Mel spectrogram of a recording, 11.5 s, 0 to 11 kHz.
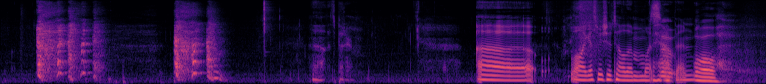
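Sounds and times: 
harsh hacking coughs after smoking from a bong: 0.5 - 1.7, 2.6 - 3.5
speech: 7.2 - 8.0, 8.6 - 11.0.

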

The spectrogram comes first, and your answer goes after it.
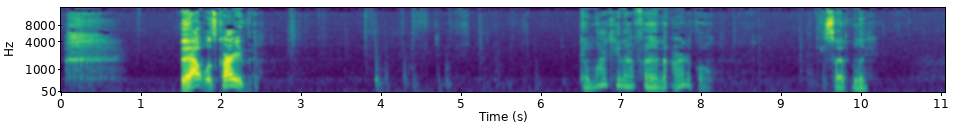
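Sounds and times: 
speech: 1.5 - 2.6, 6.5 - 8.2, 9.6 - 10.2
pet turtle shuffling and scratching: 2.7 - 6.5.

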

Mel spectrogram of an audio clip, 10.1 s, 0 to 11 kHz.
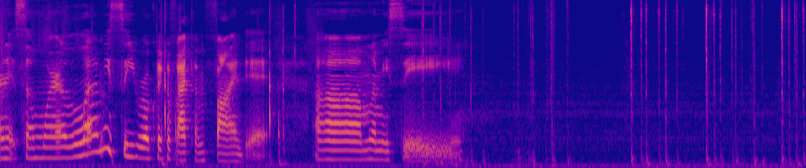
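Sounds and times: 
speech: 0.0 - 5.9
typing on a computer keyboard: 5.2 - 7.2, 7.8 - 10.0.

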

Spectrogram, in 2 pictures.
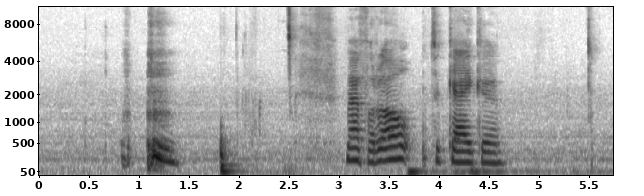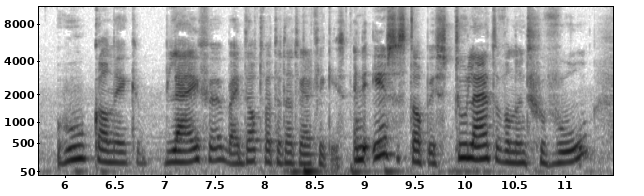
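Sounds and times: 
light coughing: 0.8 - 1.5
throat clearing: 0.8 - 1.5
speech: 3.1 - 4.8, 6.0 - 11.4.

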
